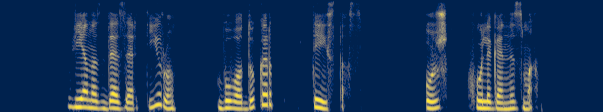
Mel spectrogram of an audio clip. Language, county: Lithuanian, Šiauliai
